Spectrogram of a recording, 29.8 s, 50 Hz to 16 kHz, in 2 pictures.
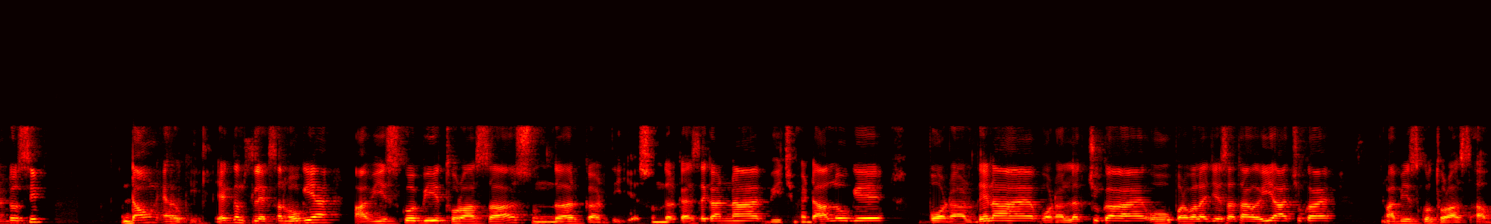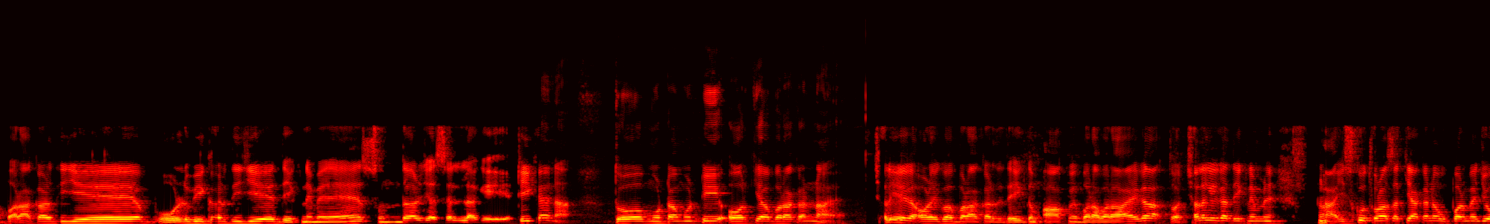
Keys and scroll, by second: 1.6 ctrl+shift+Down.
